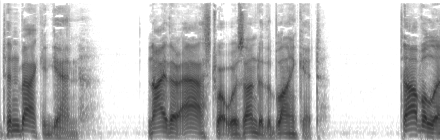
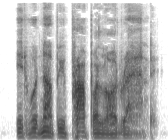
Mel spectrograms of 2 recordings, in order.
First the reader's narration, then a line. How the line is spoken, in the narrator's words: he whispered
